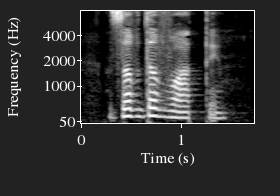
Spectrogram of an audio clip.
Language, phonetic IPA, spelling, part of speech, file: Ukrainian, [zɐu̯dɐˈʋate], завдавати, verb, Uk-завдавати.ogg
- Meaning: 1. to inflict, to cause (:damage, injury, loss, detriment) 2. to deal, to strike (:blow)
